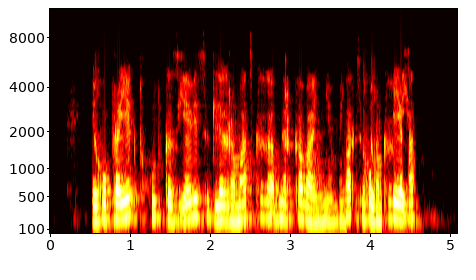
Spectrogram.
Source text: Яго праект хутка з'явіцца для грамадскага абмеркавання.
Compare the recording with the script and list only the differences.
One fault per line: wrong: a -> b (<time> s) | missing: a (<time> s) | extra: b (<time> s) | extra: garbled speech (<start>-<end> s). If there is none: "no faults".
extra: garbled speech (3.6-4.6 s)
